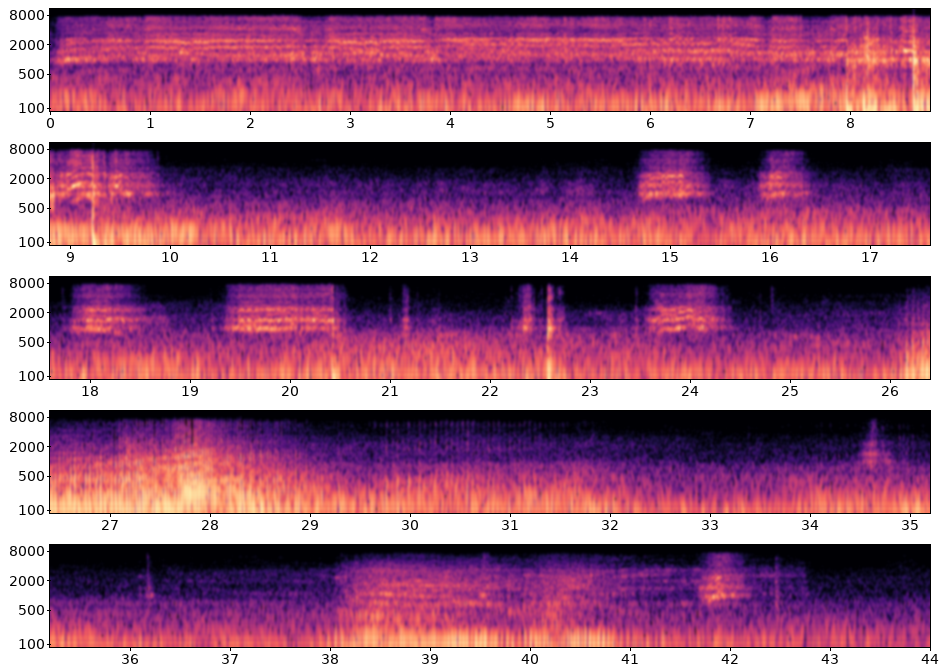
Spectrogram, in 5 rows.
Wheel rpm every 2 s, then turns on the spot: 140, 160, 160, 160, 120, 0, 0, 30, 20, 50, 20, 20, 20, 0, 0, 0, 0, 10, 10, 0, 10, 10.
none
